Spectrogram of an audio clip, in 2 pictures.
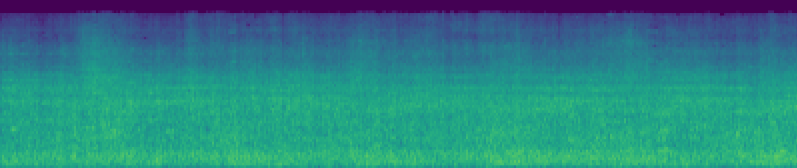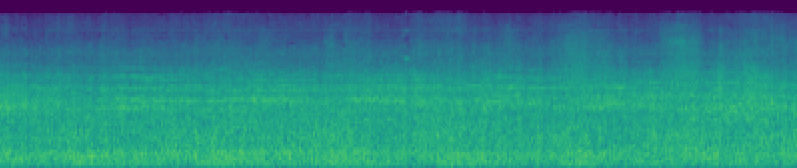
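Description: Loaded grain hopper wagons of a freight train rolling past: a steady rumble of steel wheels on the rails with occasional clicks.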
